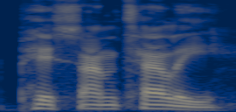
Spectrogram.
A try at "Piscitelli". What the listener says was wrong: No. Piscitelli. Where do you get the on from? P-I-S-C-I-T. Piscit. E-L-L-I, Piscatelli. There's no O.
